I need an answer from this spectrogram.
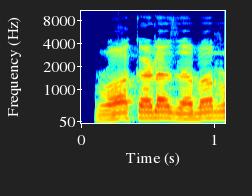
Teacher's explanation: را کو موٹا کرنا ہے، ایک الف کے لمٹ میں کھینچنا ہے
